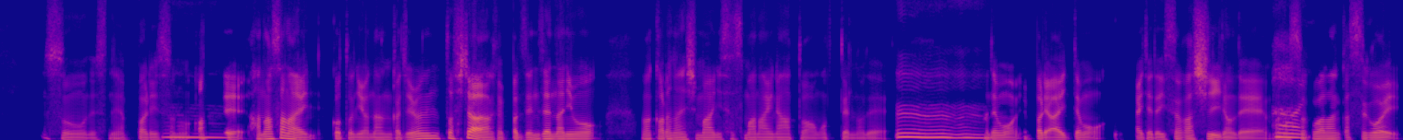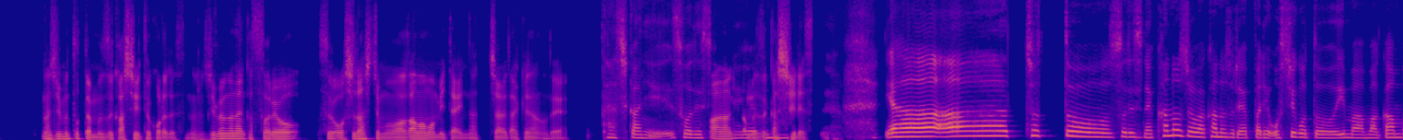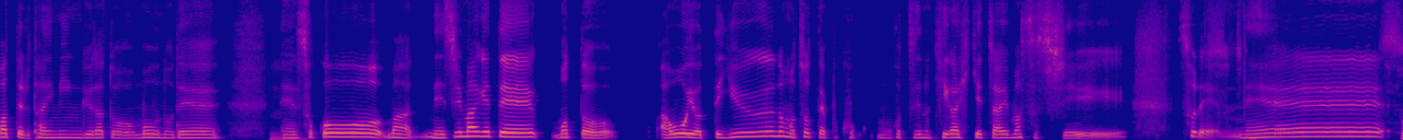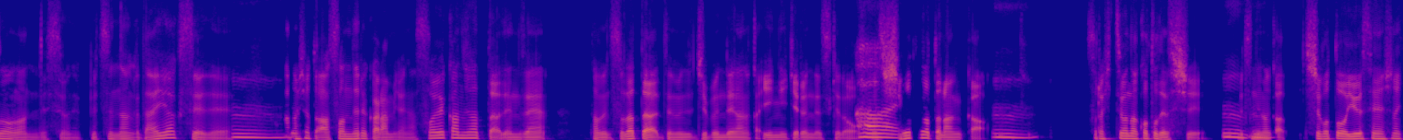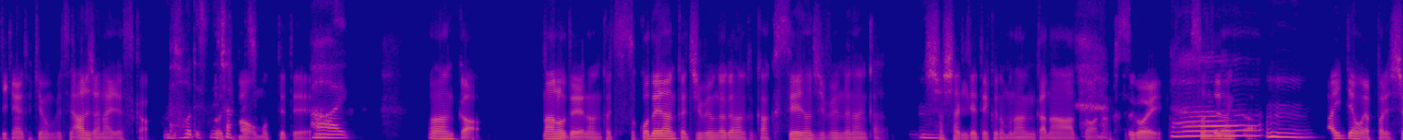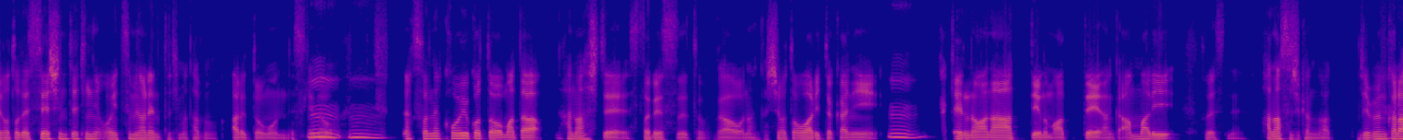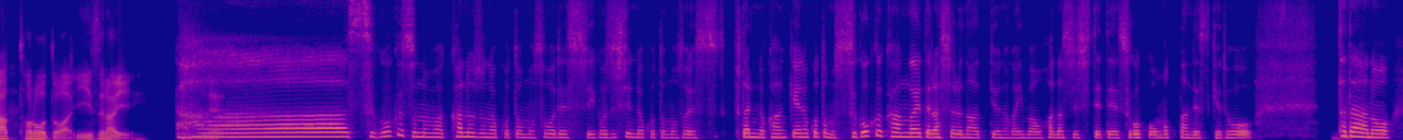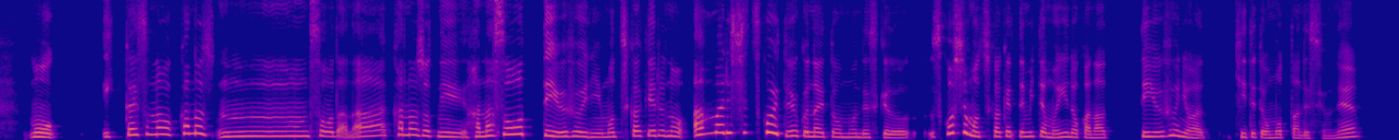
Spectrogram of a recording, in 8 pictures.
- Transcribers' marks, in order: tapping; other background noise; drawn out: "いや"; drawn out: "ね"; unintelligible speech; drawn out: "ああ"
- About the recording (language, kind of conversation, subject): Japanese, advice, パートナーとの関係の変化によって先行きが不安になったとき、どのように感じていますか？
